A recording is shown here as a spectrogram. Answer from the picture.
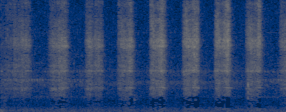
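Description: Stainless steel knife blade shaving hair off a forearm: about eight short, faint scraping strokes, roughly two a second. The blade is sharp enough to shave right out of the box.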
